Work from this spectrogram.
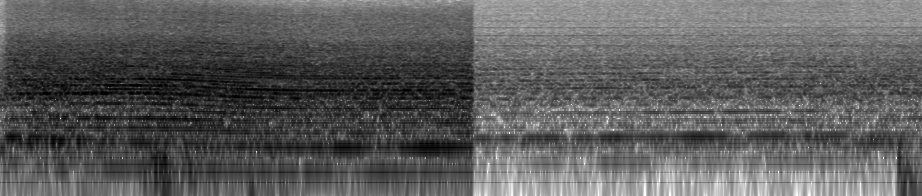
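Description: Racing cars in a video game race at Sebring pull into the pit lane, a loud sustained engine roar that cuts off abruptly and leaves a quieter mechanical drone.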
